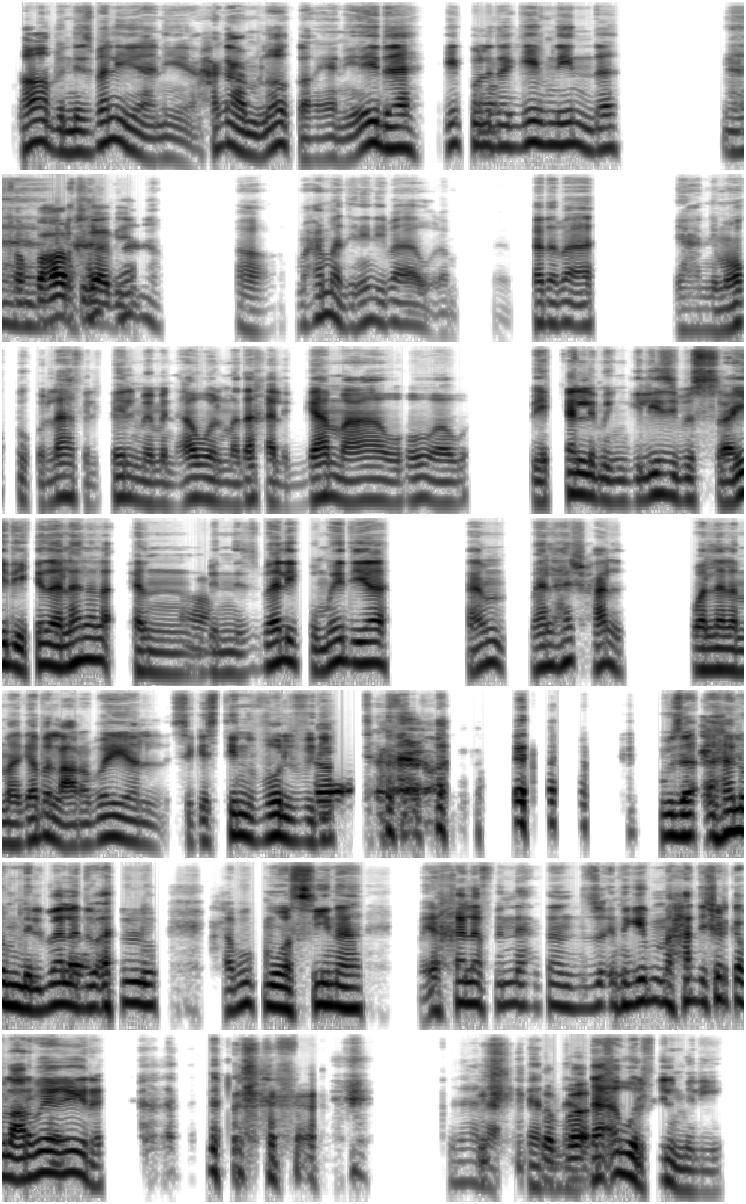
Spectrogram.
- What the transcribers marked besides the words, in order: tapping; laugh; laughing while speaking: "وزقّها له من البلد وقال له"; laugh; laughing while speaking: "طب ما"; laugh
- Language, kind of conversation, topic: Arabic, podcast, مين الفنان المحلي اللي بتفضّله؟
